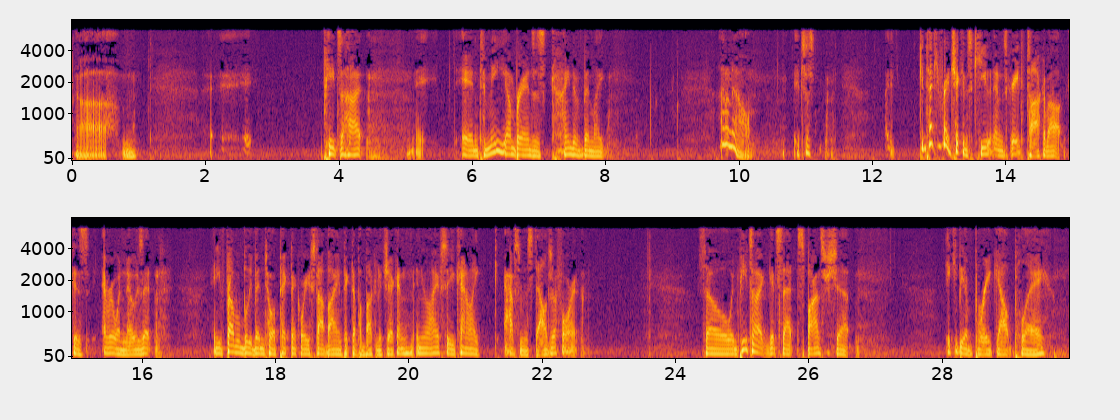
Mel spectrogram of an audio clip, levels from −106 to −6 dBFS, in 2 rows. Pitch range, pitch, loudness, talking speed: 95-120 Hz, 110 Hz, -21 LUFS, 150 wpm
